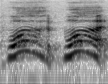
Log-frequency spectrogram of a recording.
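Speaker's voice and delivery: two high, quick questions; puzzled women. Retold or imitated. Girls come in on the laughing men, high puzzled asking. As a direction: pitch it way up, baffled. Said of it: "and they're like".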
